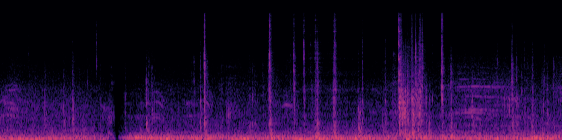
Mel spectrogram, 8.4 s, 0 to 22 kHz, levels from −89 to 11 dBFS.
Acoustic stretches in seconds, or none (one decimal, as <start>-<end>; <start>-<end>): 0.0-4.5; 5.4-8.4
